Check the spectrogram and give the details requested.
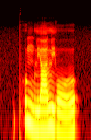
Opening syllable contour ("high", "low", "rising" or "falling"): falling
